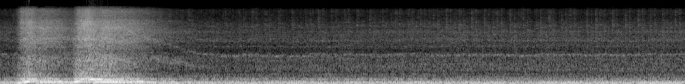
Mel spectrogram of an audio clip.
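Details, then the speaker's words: 1999 Honda Valkyrie Interstate flat-six after carburetor rebuild and reinstall, previously lean and struggling at idle; sharp throttle blips then smooth even idle about 1000 rpm, no popping; runs normally now. "idle's right where we want it about 1K"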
